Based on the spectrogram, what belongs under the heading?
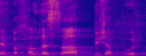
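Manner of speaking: ordinary delivery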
